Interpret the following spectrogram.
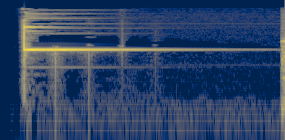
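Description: A single ding sound effect: one high, clear tone struck about a fifth of a second in and fading out over about a second and a half.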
